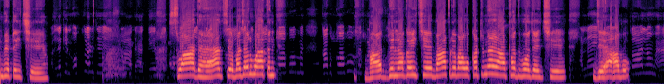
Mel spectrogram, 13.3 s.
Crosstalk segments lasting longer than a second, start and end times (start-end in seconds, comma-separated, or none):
3.5-5.5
